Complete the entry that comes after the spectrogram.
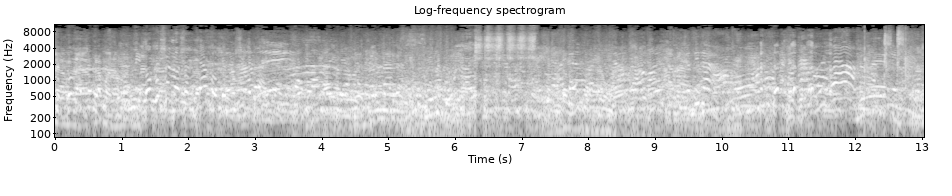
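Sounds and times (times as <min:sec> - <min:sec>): overlapping chatter of people: 0:00.0 - 0:13.0.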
